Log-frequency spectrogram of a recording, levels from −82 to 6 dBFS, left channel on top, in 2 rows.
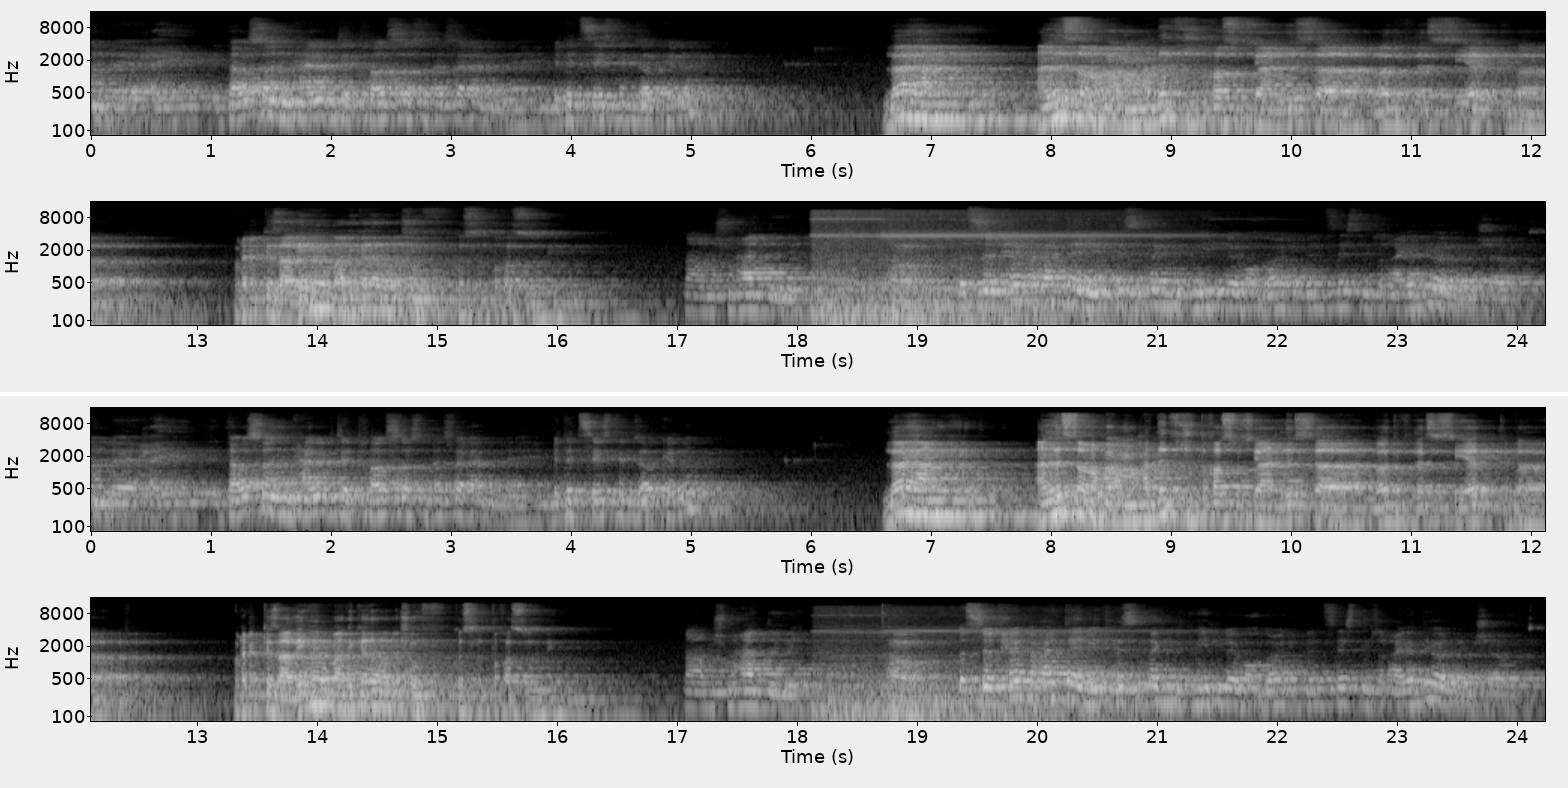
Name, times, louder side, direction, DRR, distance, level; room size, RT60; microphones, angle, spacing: voice 1, 0.0-5.1 17.1-18.1 19.3-24.0, right 1 dB, 50° right, -3 dB, 0.8 m, -25 dB
voice 2, 6.6-12.5 13.3-16.0 18.7-19.0, right 1 dB, 75° right, 1 dB, 1.0 m, -22 dB
sound 1, 18.1-21.9, left 2 dB, 70° left, 0.6 m, -32 dB
11.0 x 6.0 x 3.4 m, 2.2 s
head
